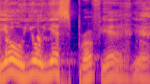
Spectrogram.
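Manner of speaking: mock Nigerian London slang; a light Nigerian accent on yeah bruv. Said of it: "I came back like".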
